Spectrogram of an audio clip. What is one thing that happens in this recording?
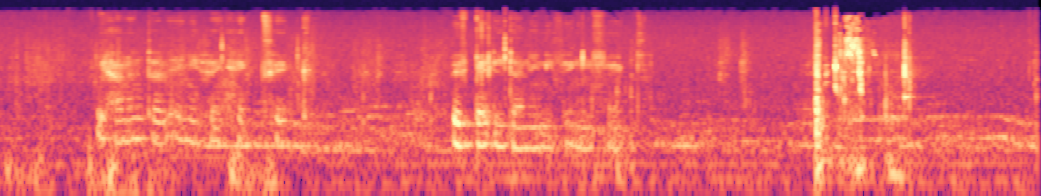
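A young woman speaks casually, close by.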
